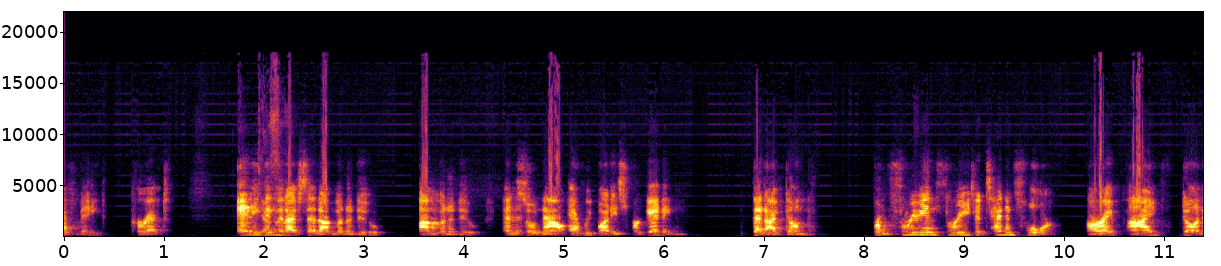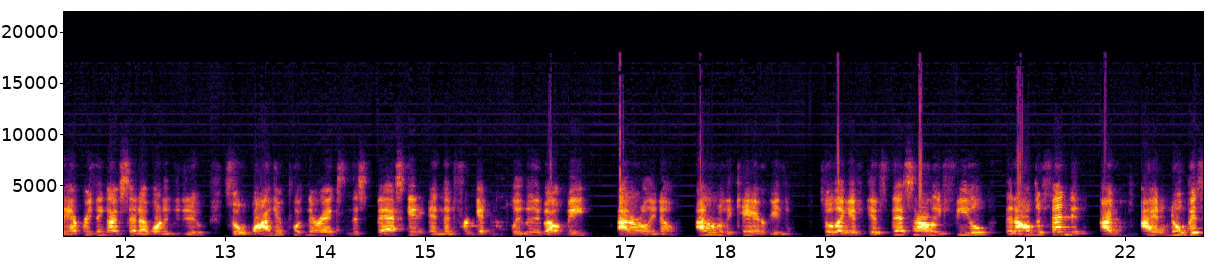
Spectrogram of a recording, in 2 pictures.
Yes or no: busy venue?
no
